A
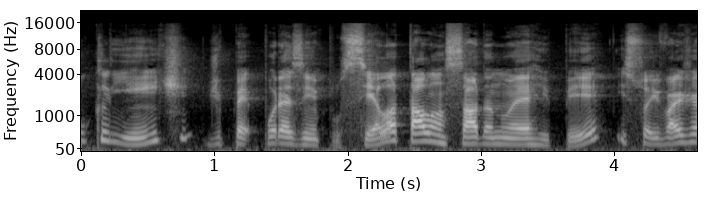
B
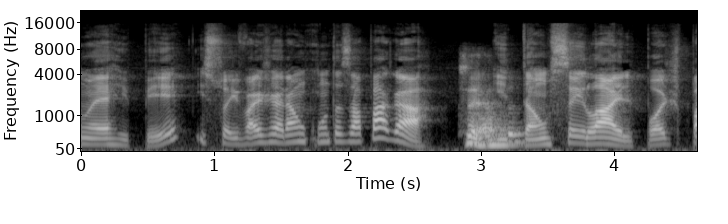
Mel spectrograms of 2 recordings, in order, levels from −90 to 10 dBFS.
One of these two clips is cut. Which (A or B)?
B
